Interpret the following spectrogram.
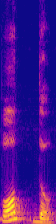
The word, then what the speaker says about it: পদ্ম: যায় যেমন এখানে পদ্ম আছে হয়ে যাবে কি পদ্ম কি হয়ে যাচ্ছে দীপ্ত বঞ্জন হয়েছে এখানে আছে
